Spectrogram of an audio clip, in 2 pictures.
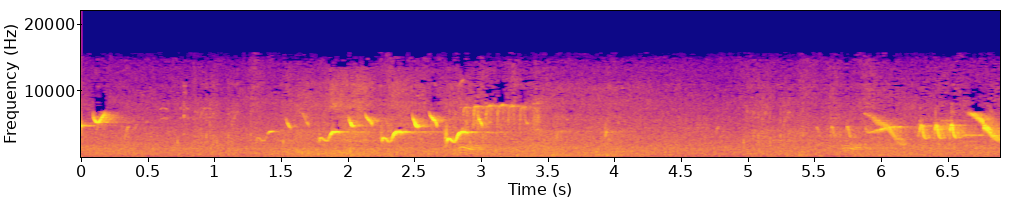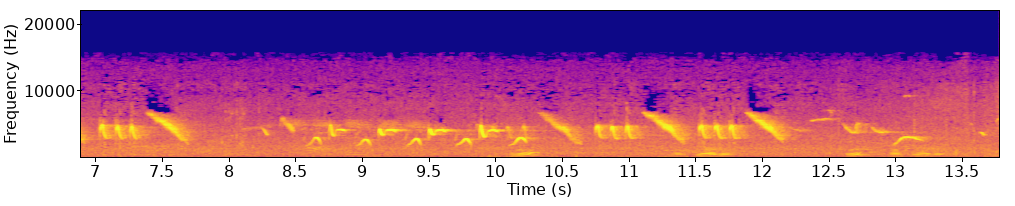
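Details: Yellow tit recorded at Aowanda, Taiwan, on 8 January 2012 at 10:14 in the morning; high thin notes in short bursts near the start, then a busier run of sharp downslurred whistles repeated rapidly over steady background hiss.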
